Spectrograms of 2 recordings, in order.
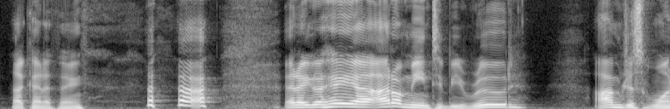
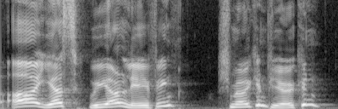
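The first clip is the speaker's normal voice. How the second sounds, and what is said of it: Fake Swedish accent. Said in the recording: “Can I do a Swedish accent?”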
